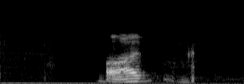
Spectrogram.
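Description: Another man answers briefly over an online call.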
